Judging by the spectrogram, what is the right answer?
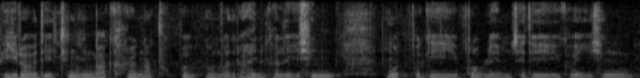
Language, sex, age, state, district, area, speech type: Manipuri, male, 18-30, Manipur, Bishnupur, rural, spontaneous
